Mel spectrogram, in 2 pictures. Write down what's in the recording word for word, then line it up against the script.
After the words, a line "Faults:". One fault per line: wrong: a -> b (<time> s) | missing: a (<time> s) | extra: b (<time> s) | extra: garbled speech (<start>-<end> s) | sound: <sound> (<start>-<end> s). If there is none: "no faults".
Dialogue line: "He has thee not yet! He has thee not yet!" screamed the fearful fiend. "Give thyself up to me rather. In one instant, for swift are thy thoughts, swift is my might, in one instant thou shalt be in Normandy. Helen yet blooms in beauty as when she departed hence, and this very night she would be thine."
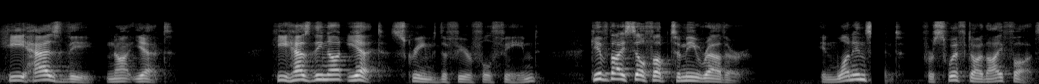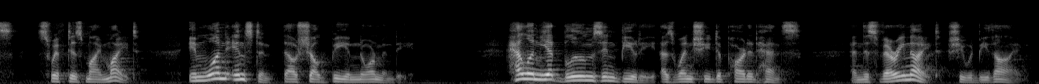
"He has thee not yet! He has thee not yet!" screamed the fearful fiend. "Give thyself up to me rather. In one instant, for swift are thy thoughts, swift is my might, in one instant thou shalt be in Normandy. Helen yet blooms in beauty as when she departed hence, and this very night she would be thine."
Faults:
sound: dropout (8.7-8.9 s)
